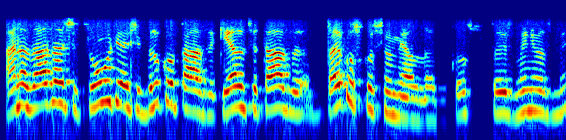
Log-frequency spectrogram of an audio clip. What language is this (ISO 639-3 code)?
kas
